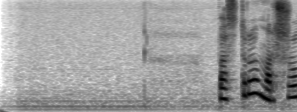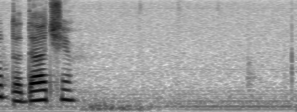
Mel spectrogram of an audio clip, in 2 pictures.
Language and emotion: Russian, neutral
